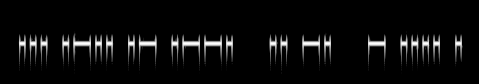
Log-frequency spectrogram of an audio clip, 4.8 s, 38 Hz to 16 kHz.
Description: Morse code, heard as a keyed tone, about 21 wpm, 700 Hz. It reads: SLAP IN THE
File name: practice / 22wpm / Sentences with 8-Word Phrases - 22wpm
